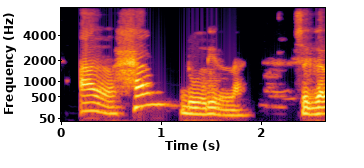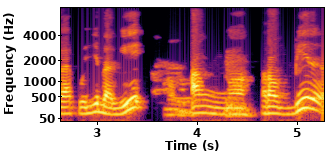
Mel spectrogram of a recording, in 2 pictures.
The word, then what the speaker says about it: Alhamdulillah: Kayak misalnya hamdalah gitu ya atau ayat kedua tadi kekeh bacanya alhamdulillah. Alhamdulillah gitu ya. Nah, hati-hati harusnya H kecil ya. Alhamdulillah.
